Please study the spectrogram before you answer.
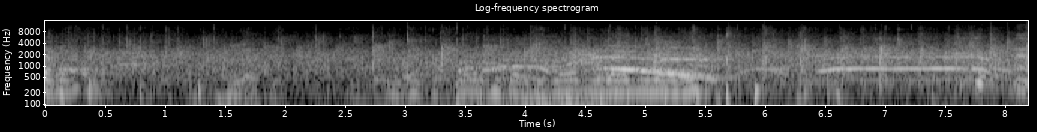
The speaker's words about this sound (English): Will you give a, will you give a clap for my mom? Come on, mom.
